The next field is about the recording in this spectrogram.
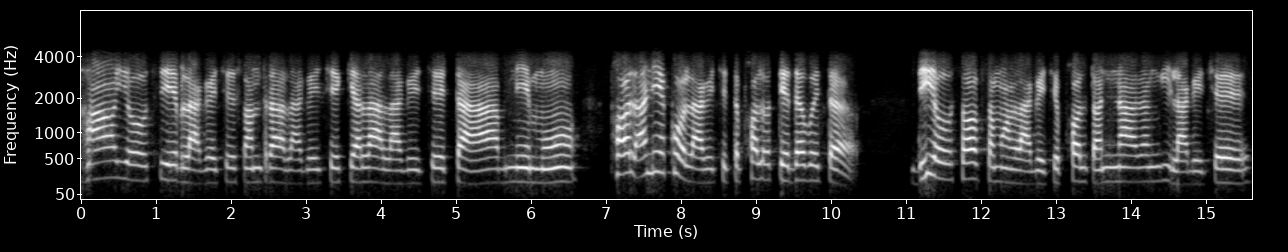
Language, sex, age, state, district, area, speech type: Maithili, female, 30-45, Bihar, Saharsa, rural, conversation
